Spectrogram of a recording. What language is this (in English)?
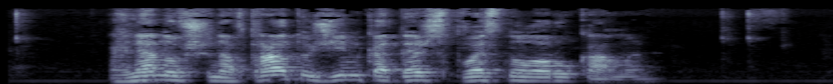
Ukrainian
